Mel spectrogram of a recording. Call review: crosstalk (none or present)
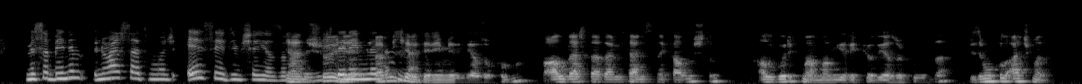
present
